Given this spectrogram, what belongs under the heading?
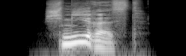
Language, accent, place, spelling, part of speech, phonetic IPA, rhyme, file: German, Germany, Berlin, schmierest, verb, [ˈʃmiːʁəst], -iːʁəst, De-schmierest.ogg
- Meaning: second-person singular subjunctive I of schmieren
